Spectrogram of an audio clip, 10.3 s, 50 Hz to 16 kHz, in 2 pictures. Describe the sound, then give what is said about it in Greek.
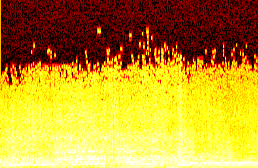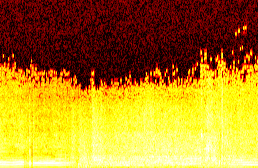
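The engine of a Toyota Celica sports car roars loudly and steadily, its pitch climbing and dropping as it revs through gear changes at racing speed, continuous with no voices. “Η Toyota Celica είναι ένα σπόρο αυτοκίνητο που κατασκευάζονταν από την Ιαπωνική αυτομηχανία Toyota από το Δεκέμβριο του 1970 έως και την 21η Απριλίου του 2006.”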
